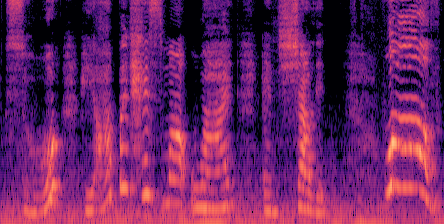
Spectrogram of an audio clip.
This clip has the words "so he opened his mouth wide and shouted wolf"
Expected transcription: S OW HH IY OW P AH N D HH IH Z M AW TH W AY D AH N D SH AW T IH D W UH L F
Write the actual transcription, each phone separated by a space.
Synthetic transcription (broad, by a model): S OW HH IY OW P AH N D HH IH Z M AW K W AY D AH N SH AW T IH D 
